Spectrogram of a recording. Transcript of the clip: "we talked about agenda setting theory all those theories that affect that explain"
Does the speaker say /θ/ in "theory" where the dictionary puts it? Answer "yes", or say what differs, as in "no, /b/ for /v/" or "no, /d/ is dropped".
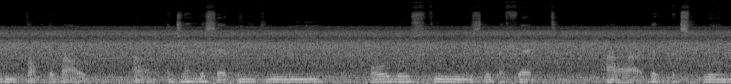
no, /t/ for /θ/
